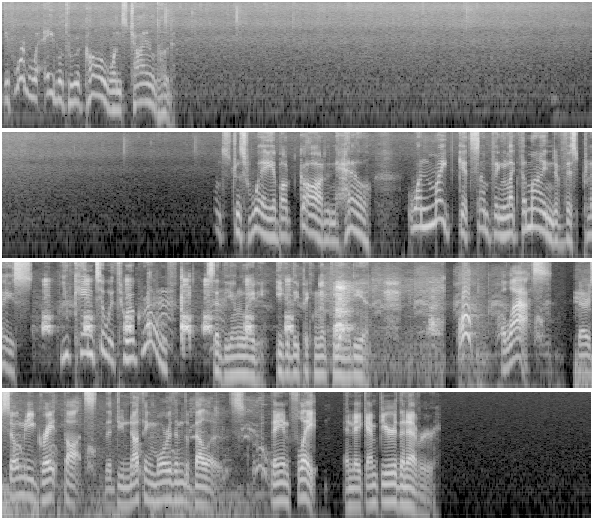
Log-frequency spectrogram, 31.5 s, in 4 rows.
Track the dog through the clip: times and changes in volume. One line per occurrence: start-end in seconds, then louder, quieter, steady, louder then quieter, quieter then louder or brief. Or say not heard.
16.2-27.3 quieter.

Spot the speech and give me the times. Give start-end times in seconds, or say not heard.
0.0-2.4, 10.7-20.8, 22.4-29.4.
